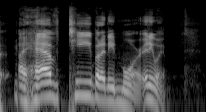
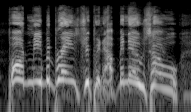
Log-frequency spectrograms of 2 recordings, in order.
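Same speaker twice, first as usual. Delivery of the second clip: very high, loud mock-Cockney; Monty Python Cockney; 5 dB louder than usual. Rotting head begging pardon, high squawky Cockney. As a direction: squeal it as a silly Cockney head. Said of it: "Monty Python Cockney accent".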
